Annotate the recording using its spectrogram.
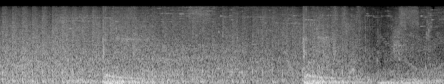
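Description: Explosions boom loudly, one after another.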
